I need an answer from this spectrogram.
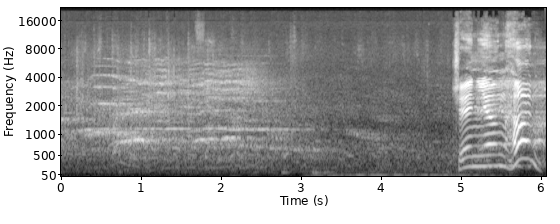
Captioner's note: audience cheering and applauding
